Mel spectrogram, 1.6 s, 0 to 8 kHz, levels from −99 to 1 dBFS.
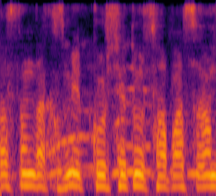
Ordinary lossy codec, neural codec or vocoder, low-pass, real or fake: none; codec, 44.1 kHz, 7.8 kbps, DAC; 7.2 kHz; fake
